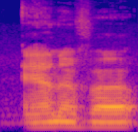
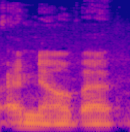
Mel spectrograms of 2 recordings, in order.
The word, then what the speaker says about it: ANOVA: So I'm going to go to analyze to compare means to one-way analysis of variance, also known as ANOVA or ANOVA, you know, pronounce it either way.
